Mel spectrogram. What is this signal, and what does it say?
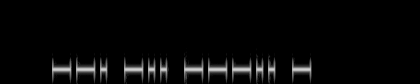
Morse code, heard as a keyed tone, about 20 wpm, 700 Hz. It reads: GD8T
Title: DXCC-100 Call Signs - 4 Characters - 20wpm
